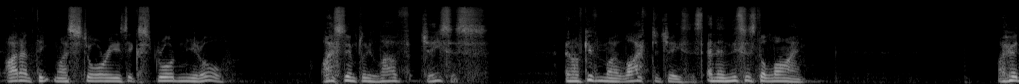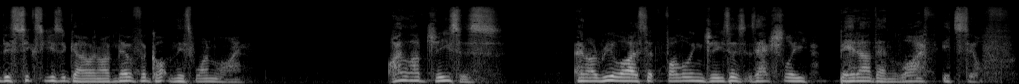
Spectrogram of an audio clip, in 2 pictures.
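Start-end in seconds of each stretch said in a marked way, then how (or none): 0.1-7.0 soft, humble retold testimony; nervous, quiet. Young man answering host before huge auditorium, quietly. 14.1-20.3 soft, measured retold confession; quiet testimony. Young man confessing his faith to the auditorium, quietly.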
